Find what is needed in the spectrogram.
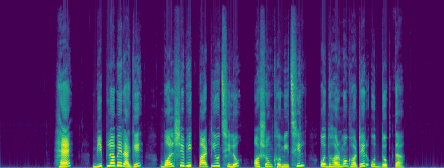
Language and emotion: Bengali, neutral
